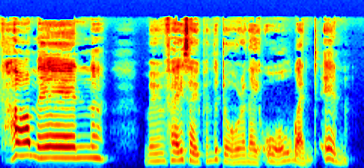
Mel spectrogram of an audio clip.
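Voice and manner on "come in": sleepy, high, raised voice, drawn-out. Narrator reading a voice answering a knock at the door, sleepy voice. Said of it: "A sleepy voice cried".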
